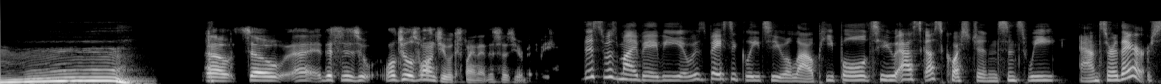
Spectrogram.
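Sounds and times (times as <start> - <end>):
people imitating cows mooing: 0.0 - 2.4
speech: 2.1 - 11.6.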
